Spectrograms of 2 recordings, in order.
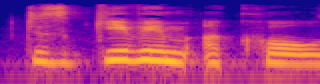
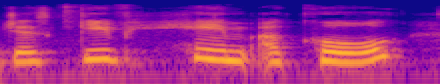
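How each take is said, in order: First: The h in him is dropped. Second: The h in him is clearly pronounced. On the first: This is the usual casual way to say it. "They'll actually make the H silent" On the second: The word him is being emphasized. "To accentuate that him"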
